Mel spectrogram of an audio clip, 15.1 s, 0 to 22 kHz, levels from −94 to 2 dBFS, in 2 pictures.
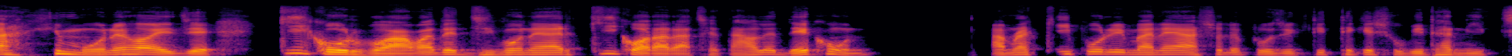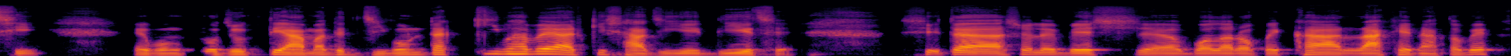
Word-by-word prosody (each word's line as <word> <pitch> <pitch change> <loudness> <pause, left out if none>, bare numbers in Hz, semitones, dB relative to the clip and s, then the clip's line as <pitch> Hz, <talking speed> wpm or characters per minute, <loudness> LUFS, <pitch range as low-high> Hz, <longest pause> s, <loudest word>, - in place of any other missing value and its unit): আরকি 130 - -6 0.2
মনে 125 +4 +2
হয় 145 -6 +6
যে, 125 - +5 0.4
"কি 220 - 0
করবো, 125 -8 +6 0.2
আমাদের 125 +5 +3
জীবনে 135 +2 -1
আর 135 - 0
কি 195 - -6
করার 95 - +6
আছে?" - - -13
তাহলে 120 +6 -1
দেখুন, 115 - +2 0.7
আমরা 130 +3 0
কি 170 - -7
পরিমাণে 145 -4 0
আসলে 130 -2 -7
প্রযুক্তির 115 +1 -7
থেকে 135 0 -3
সুবিধা 115 +2 -4
নিচ্ছি 110 0 -8 0.6
এবং 110 0 -3
প্রযুক্তি 120 +1 -2
আমাদের 120 +2 -3
জীবনটা 120 +5 -2 0.2
কীভাবে 175 -1 +2
আরকি 135 - -3
সাজিয়ে 100 +1 -1
দিয়েছে, 115 +1 -2 0.7
সেটা 135 +2 +1 0.2
আসলে 130 +2 -4
বেশ 115 0 +2 0.2
এ্যা 105 -2 -1
বলার 105 0 0
অপেক্ষা 115 +4 -2
আর 115 - -2
রাখে 105 - +2
না। 100 - -2
তবে 125 +6 -1
125 Hz, 160 wpm, -27 LUFS, 115-140 Hz, 0.7 s, হয়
